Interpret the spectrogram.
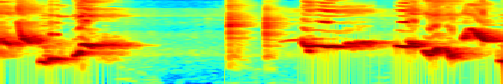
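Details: White-rumped shama song, used as a lure to provoke singing: loud whistled and slurred phrases swooping between mid and high pitch, broken by a short pause and sharp clicks before rich warbling resumes.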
